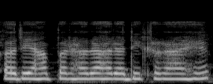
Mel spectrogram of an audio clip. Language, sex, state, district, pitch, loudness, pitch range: Hindi, female, Chhattisgarh, Balrampur, 255 Hz, -21 LUFS, 255-260 Hz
